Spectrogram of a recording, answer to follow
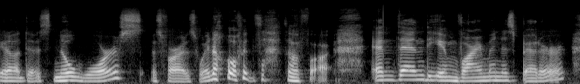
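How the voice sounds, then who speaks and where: An unremarkable speaking voice from a woman, fairly low in pitch, at a moderate pace with lively intonation. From immigrant to Canada. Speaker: podcast host. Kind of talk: interview.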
